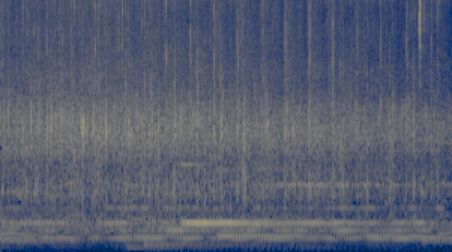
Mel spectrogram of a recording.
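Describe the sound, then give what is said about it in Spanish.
A church audience claps steadily for several seconds, giving applause to the Lord, a dense, even wash of many hands, with sustained keyboard or organ chords playing underneath. “Dan un fuerte aplauso al Señor por sus vidas.”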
